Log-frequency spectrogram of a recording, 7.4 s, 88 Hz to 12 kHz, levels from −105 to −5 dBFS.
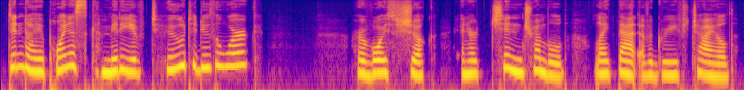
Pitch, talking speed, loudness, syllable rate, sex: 245 Hz, 200 wpm, -17 LUFS, 5.3 syllables/s, female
